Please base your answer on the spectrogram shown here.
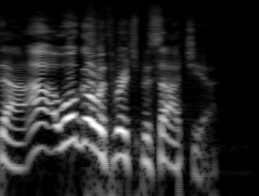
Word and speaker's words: Bisaccia: Rich Bisaccia. I think it's Rich Basia? Bisaccia? We'll definitely get it down. We'll go with Rich Bisaccia. I think it's Bisaccia.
